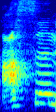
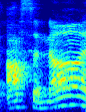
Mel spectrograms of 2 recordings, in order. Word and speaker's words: asana: It's not yoga, it's yoga, it's not asan, it's asana, and it's not pranayama, it's pranayama, but I don't really think we pronounce the A all over India.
